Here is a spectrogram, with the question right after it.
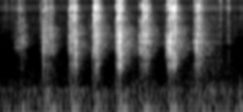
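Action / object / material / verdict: scrape / soap bar / soap / none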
